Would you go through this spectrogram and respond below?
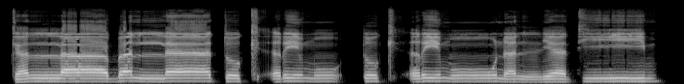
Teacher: kafnya ketika kaf sukun lebih ditampakkan sifatnya, hamusnya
